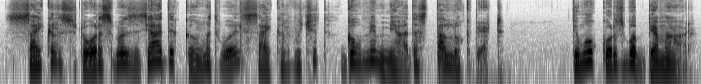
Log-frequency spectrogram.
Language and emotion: Kashmiri, disgusted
